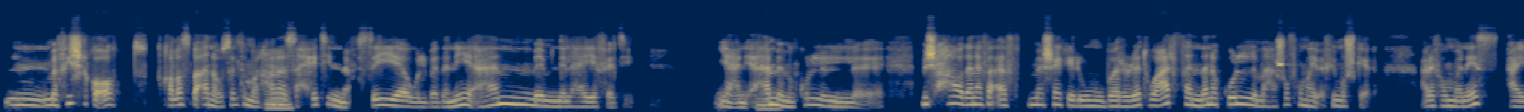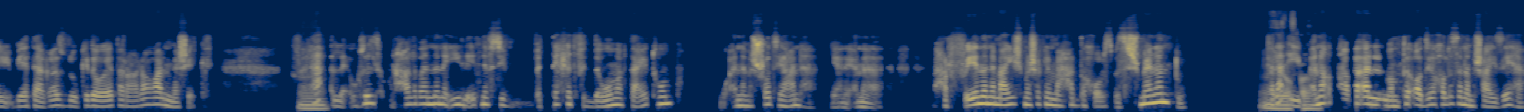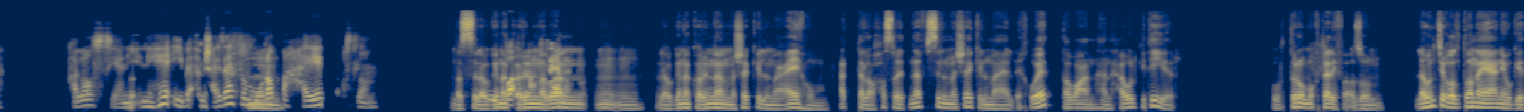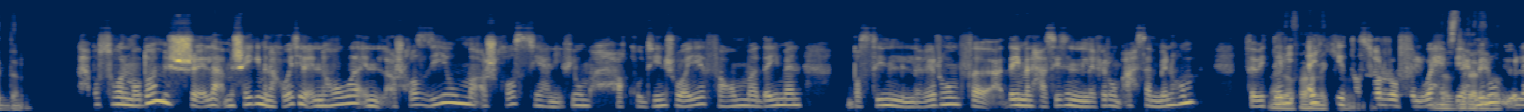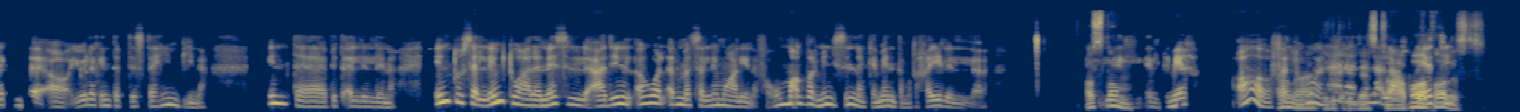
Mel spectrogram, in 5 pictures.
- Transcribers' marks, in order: other background noise; tsk; tapping
- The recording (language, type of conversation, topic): Arabic, podcast, إيه أحسن طريقة عندك إنك تعتذر؟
